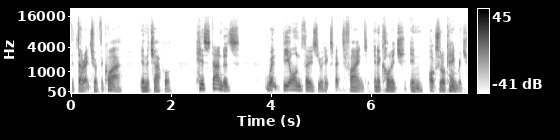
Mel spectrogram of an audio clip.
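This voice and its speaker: A man with a southern English accent is heard in a very clean, dry, close recording with no echo and a silent background. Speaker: opera tenor. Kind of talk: interview answer. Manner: witty, candid.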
